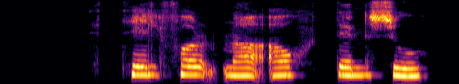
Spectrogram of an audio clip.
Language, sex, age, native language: Icelandic, female, 9, Icelandic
